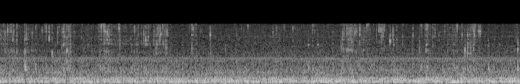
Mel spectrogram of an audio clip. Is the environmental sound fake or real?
real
